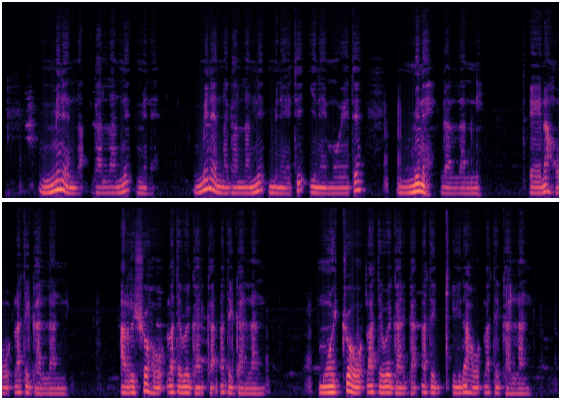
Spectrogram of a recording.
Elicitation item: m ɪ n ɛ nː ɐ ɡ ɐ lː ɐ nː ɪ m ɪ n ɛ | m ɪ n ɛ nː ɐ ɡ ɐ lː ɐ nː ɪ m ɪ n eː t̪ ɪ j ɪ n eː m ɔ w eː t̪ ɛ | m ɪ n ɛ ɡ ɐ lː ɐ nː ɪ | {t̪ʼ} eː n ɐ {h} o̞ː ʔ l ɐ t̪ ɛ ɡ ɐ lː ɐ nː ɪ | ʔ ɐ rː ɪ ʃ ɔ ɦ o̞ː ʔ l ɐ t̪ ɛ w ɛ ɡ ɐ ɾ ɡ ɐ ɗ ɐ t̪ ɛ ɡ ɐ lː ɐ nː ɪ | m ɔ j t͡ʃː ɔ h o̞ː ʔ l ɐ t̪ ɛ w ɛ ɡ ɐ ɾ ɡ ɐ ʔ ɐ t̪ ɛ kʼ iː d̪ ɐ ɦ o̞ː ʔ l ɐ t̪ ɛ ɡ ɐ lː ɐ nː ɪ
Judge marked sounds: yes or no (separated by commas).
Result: yes, yes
